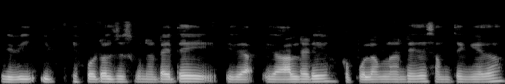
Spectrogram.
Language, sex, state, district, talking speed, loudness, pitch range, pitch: Telugu, male, Telangana, Karimnagar, 140 wpm, -21 LUFS, 120-130 Hz, 120 Hz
